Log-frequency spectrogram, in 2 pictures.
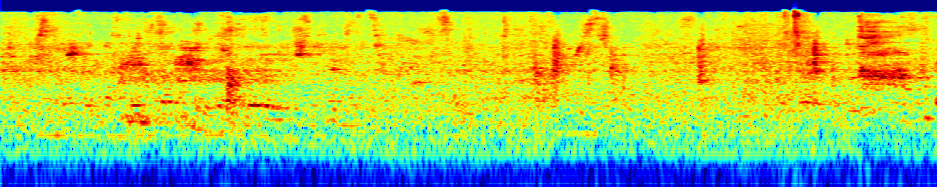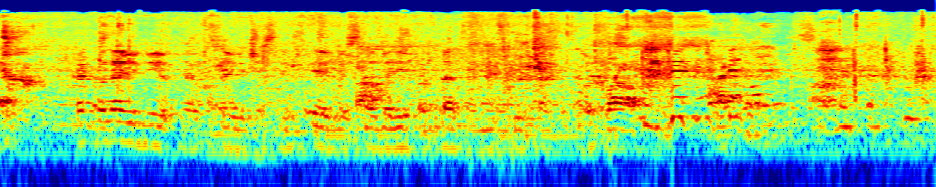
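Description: A crowd of people murmurs and chatters nearby in a room.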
